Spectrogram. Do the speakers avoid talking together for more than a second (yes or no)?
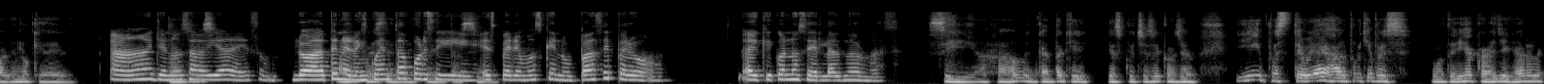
no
